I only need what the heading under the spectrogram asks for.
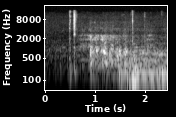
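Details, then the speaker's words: VW Golf R cold start after new Bull-X downpipe, USP oil pan, CTS crank pulley, RS7 spark plugs and Liqui Moly oil, resonator delete, exhaust flaps open: brief starter whirr, then quiet even idle, much quieter than before; normal. "the thing is so much more quiet now even the resonator delete even the exhaust flaps open"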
